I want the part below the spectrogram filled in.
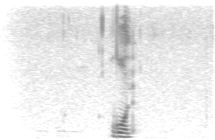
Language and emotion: Russian, neutral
